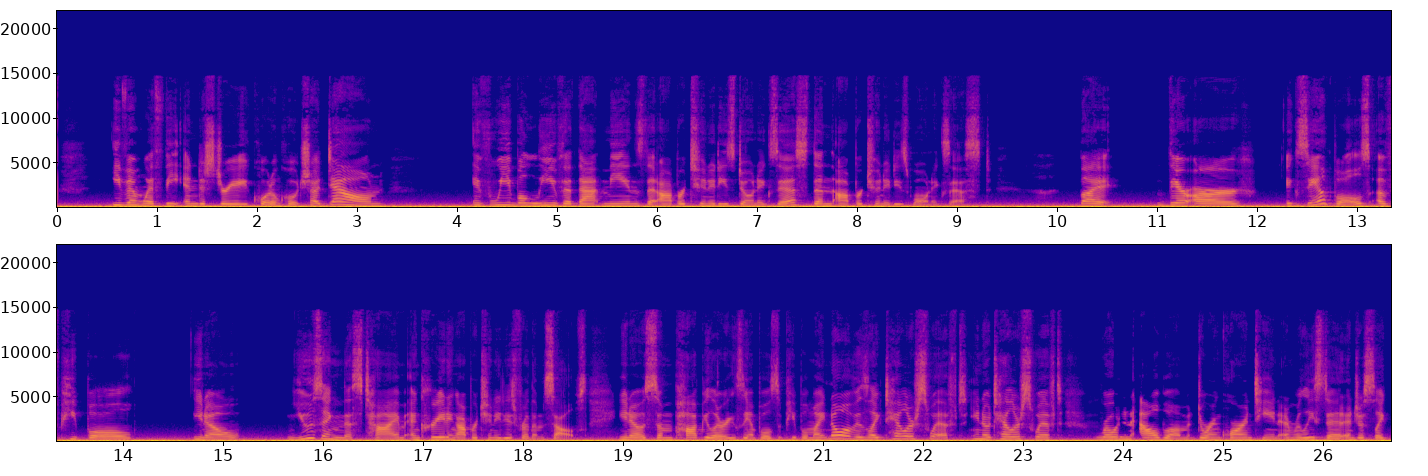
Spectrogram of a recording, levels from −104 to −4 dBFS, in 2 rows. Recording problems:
low rumble; noticeable; throughout; 10 dB below the speech

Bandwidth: 14.5 kHz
